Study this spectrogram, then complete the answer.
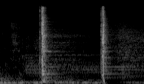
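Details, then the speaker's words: LMTV military truck, engine off: two crisp clicks about half a second apart as 24 V is fed straight to the fuel shutoff solenoid; solenoid works on direct power but gets no feed with the truck switched on, relays and wiring to be checked. "اور ہمارے یہاں solenoid کو ایندھن بند کر دیا جاتا ہے جسے ٹرک کے ساتھ آن ہونا چاہیے تھا لیکن ایسا نہیں ہے"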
